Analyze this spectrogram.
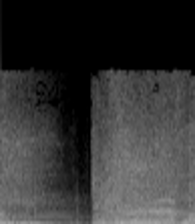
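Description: A heavy impact crashes loudly.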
